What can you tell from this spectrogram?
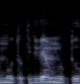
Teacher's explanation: Le O peut devenir U comme dans moto qui devient moutou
